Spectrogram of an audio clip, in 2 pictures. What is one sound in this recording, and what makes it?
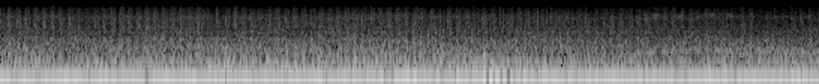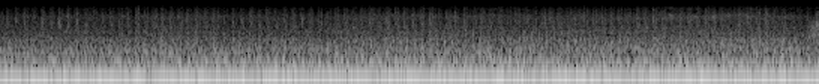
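A helicopter's rotor thuds in the distance.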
